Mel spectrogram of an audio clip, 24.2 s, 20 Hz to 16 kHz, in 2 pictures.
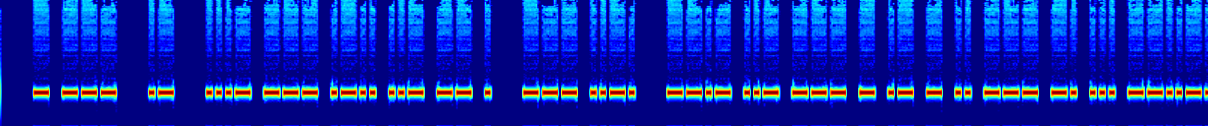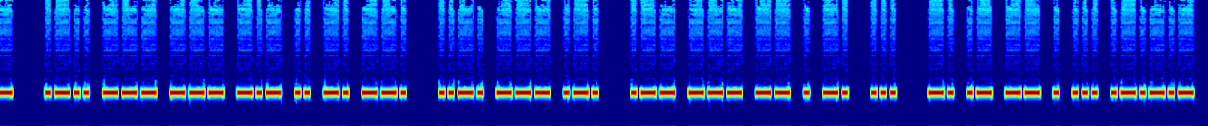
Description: Morse code, heard as a keyed tone, about 25 wpm, 1000 Hz. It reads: TO A VOLUME OF QUOTATIONS, LOOKING FOR WOMEN S NAMES.
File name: qotdfiles / 25wpm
